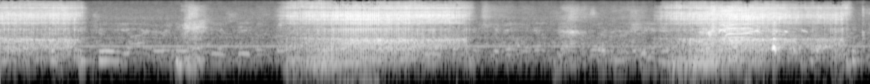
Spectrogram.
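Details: Loud, rough, rattling snores in long noisy bursts with quieter breathing between, roughly every three to four seconds; snoring.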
